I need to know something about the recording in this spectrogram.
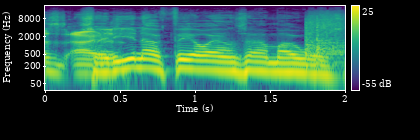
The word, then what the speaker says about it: Anselmo: Anselmo?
